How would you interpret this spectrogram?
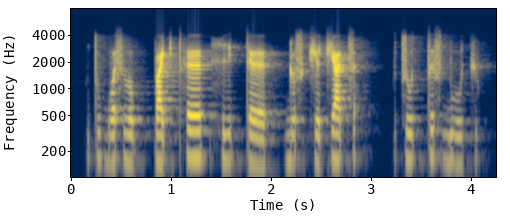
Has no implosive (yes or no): no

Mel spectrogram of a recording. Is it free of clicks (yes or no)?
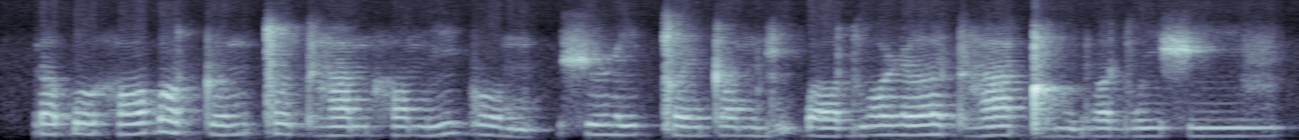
no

